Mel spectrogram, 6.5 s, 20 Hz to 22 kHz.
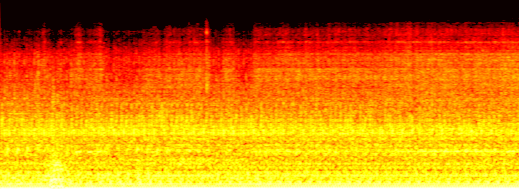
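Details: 2002 Kubota MX5000 (DT) tractor, about 960 hours: a loud, steady diesel idle with a heavy droning pump note as the hydraulic pump stops circulating fluid and building pressure; first blamed on the pump, the cause was a clogged hydraulic filter.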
